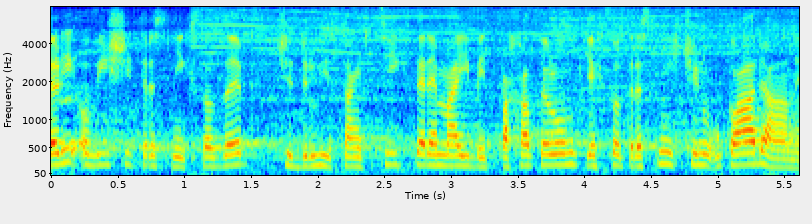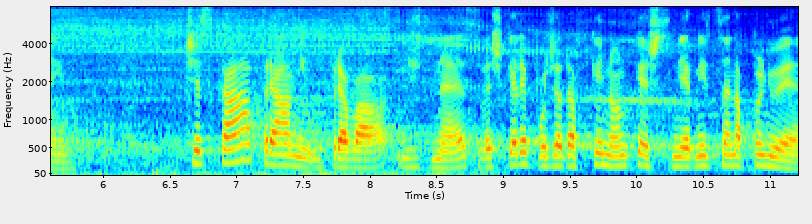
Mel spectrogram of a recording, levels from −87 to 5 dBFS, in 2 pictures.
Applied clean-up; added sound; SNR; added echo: none; Sawing; 18 dB; none.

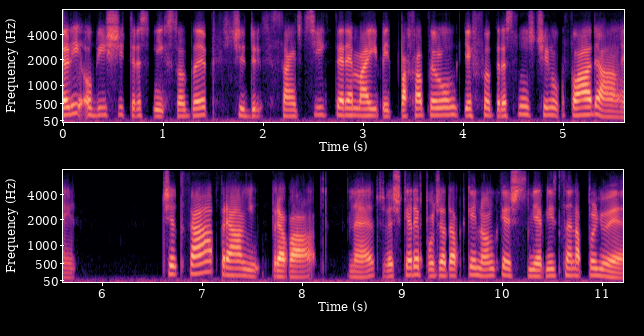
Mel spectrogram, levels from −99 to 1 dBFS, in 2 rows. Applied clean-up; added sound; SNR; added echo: neural diffusion model UNIVERSE++.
